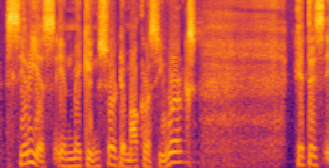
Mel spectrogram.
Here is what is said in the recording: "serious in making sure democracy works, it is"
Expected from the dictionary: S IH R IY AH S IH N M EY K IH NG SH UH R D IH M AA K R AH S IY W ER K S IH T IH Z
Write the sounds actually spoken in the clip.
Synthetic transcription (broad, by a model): S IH R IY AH S IH N M EY K IH NG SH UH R D IH M AA K R AH S IY W ER K S IH T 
